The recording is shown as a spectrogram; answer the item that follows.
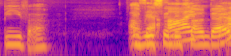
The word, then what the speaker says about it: Belvoir: Apparently it's pronounced beaver. I recently found out. I haven't called it that. Beaver. Apparently it's called Beaver.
